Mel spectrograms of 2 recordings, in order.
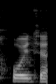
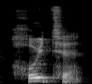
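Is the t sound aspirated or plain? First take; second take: plain; aspirated. First: The t is said without a puff of air. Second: The t is said with a puff of air. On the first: The speaker calls it wrong. "мы говорим не просто хойте" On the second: The speaker calls it right. "а хойте"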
